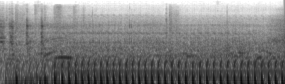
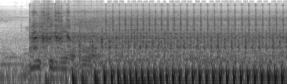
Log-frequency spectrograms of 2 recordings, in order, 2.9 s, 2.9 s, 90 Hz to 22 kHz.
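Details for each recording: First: Bajaj Dominar 400 BS6 single-cylinder at idle after a service-centre repair of a sudden sound change on a Gujarat road trip; the sound is back to how it was before, an even, regular thump about ten beats a second, no tapping or rattle; normal idle. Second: Bajaj Dominar 400 BS6, engine sound suddenly changed on a Gujarat road trip; steady chugging with hard, uneven pulsing beat, abnormal engine noise, cause unclear.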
